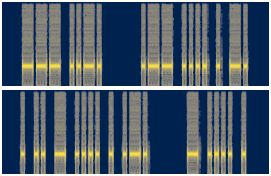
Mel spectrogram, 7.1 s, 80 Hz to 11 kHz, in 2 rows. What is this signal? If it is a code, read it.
Morse code, heard as a keyed tone, about 27 wpm, 800 Hz. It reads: OF WHEN EITHER THE
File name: Technical Subjects / Technical Subjects-mp3s / AND Gate @25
